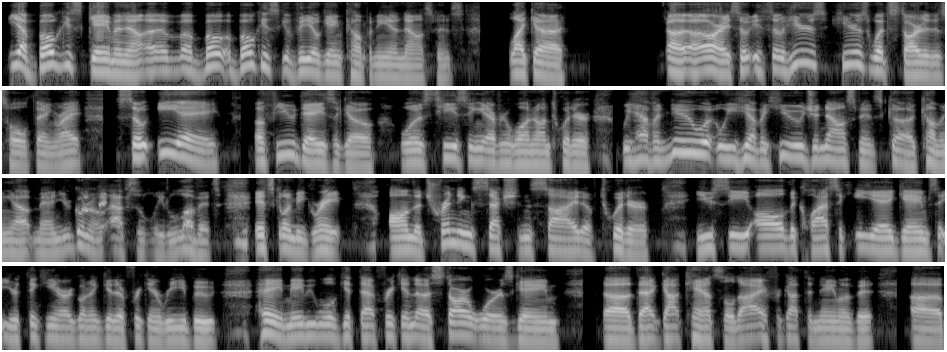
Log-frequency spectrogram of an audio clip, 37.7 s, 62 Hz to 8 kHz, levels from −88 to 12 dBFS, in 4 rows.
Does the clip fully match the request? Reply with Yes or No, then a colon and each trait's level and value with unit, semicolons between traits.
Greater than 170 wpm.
No: average, 165 wpm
